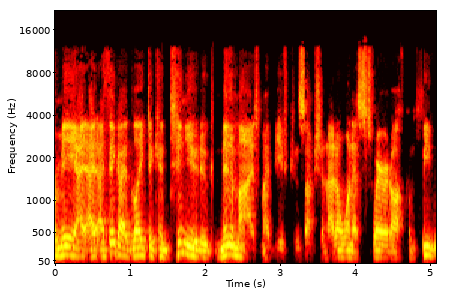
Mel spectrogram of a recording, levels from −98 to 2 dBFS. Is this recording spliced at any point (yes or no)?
yes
